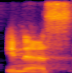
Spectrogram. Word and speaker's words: Ines: Um, thank you so much for your time today, um, Inish. How, how do you say Inish to to English speaking people? In, is it? Um, actually, I go with Ines. – Ines. Usually. There you go.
